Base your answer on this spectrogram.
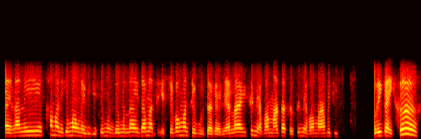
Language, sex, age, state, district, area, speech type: Bodo, female, 45-60, Assam, Udalguri, rural, conversation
